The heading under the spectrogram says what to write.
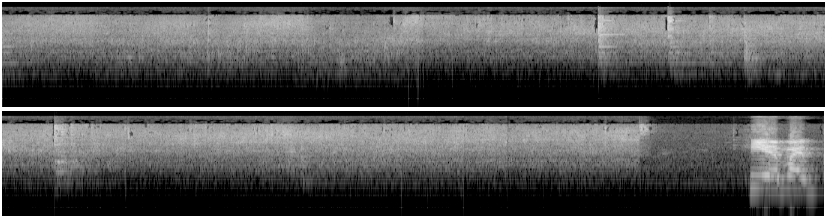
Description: Food sizzling and metal utensils hitting against a grill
